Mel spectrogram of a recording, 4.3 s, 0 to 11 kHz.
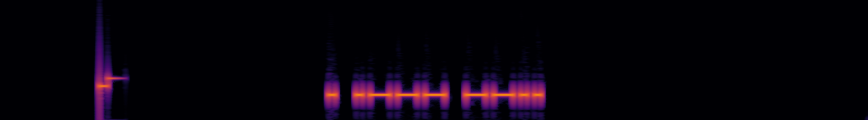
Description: Morse code, heard as a keyed tone, about 34 wpm, 700 Hz. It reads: EJZ
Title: USA Call Sign Postfixes - 3 Letters 35wpm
